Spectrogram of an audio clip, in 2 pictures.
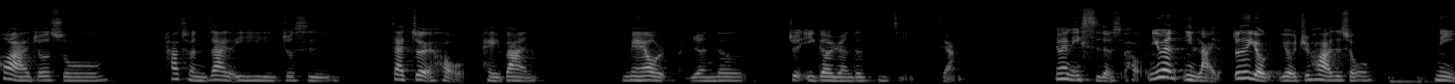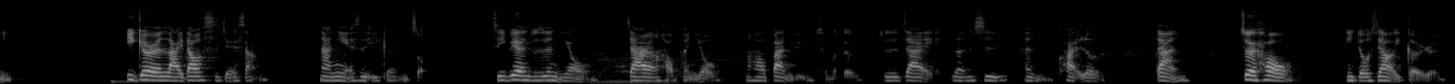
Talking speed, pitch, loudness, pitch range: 215 characters per minute, 185 Hz, -37 LUFS, 175-205 Hz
